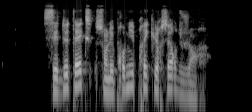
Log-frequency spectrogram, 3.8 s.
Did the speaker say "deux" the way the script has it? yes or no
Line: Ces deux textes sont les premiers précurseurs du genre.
yes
